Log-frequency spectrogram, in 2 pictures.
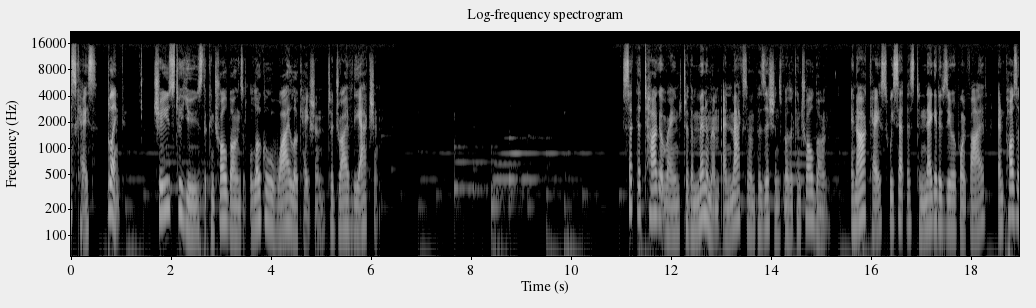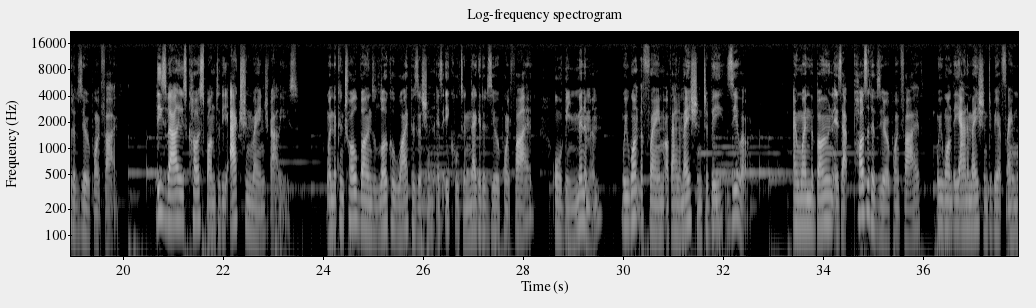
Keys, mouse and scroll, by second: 1.3 click, 8.0 click, 11.2-12.4 scroll down 2, 12.4 click, 18.8 click, 24.4 click, 27.2 KP_0, 32.7 click.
